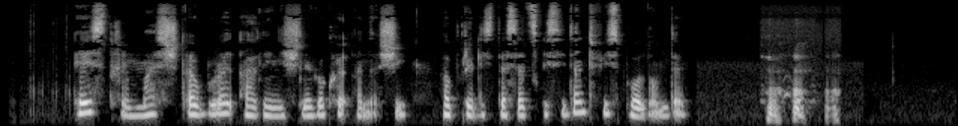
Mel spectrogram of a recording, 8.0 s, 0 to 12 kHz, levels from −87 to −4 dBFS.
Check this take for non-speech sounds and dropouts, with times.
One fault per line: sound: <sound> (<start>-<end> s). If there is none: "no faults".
sound: laugh (6.3-7.0 s)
